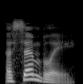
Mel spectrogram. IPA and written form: əsˈɛmbli (assembly)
